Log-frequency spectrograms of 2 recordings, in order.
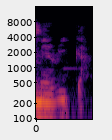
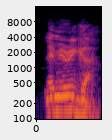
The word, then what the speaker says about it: Lemiraga: Most people always get that name wrong. It's Yes. Lemiriga. Lemiriga.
